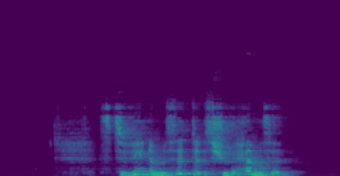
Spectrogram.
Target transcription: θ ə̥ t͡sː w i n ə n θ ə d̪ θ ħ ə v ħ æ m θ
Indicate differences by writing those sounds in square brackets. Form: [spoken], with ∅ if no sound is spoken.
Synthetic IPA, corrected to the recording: θ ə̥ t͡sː [v] i n ə [m] θ ə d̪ θ [ʃ] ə v ħ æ m θ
